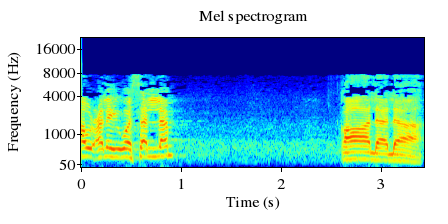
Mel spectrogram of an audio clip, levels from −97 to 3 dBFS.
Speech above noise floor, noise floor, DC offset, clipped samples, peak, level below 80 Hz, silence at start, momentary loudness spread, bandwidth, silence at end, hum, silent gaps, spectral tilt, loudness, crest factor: 31 dB; -49 dBFS; under 0.1%; under 0.1%; -4 dBFS; -70 dBFS; 0 s; 4 LU; 8 kHz; 0 s; none; none; -3.5 dB/octave; -18 LUFS; 18 dB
